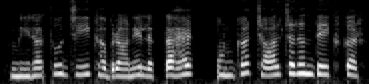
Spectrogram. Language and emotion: Hindi, fearful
